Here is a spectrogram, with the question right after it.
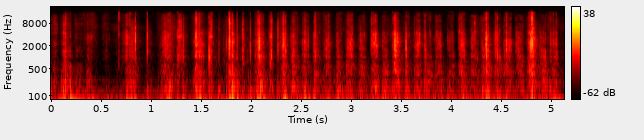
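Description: A small tool held in the fingers scratches the black scratch-off layer of a flat, solid cardboard jigsaw puzzle. Rapid, dense scratching strokes follow one another without pause, each a short, dry, bright rasp with a low thud underneath, for a steady, gritty scraping texture.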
